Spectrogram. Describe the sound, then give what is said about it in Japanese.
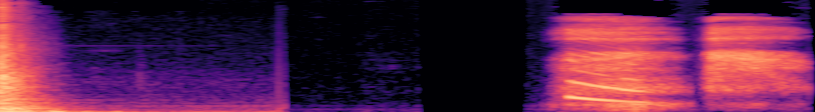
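A door swings shut with a solid thud and a brief low rumble that fades out, followed after a pause by two heavy, breathy exhalations. “とりあえず、ドアを閉めますね。”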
